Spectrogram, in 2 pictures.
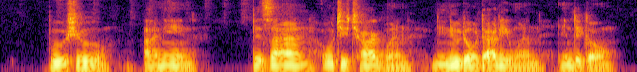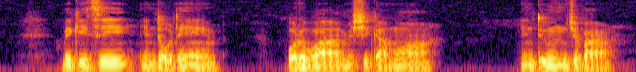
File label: My Tribal Greeting Ojibwe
